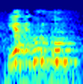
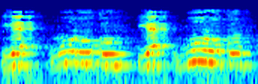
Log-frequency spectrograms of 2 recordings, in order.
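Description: First: "يأمركم" بضمة راء مخطوفة "يأمرْكم"; اخطف الضمات في "يأمركم" سريعًا; اختلاس الضمة. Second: "يأمركم" ببطء مع إعطاء كل ضمة زمنها; رتّل "يأمركم" دون اختلاس الميم والراء; ضمّات تامّة. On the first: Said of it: "هكذا يقرأها". (قراءة "يأمركم" خاطئة ناقصة الحركة) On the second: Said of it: "هكذا تقرأها". (تلاوة "يأمركم" الصحيحة المتأنية) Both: Shown as a demonstration.

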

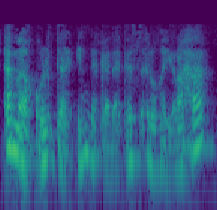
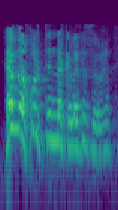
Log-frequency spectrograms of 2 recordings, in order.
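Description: First: Said in the usual way. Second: Rattled off fast and a bit louder; brisk, faster telling-off; quick reproach. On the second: Acted. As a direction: hurry the reminder impatiently. God reminds the servant.

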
